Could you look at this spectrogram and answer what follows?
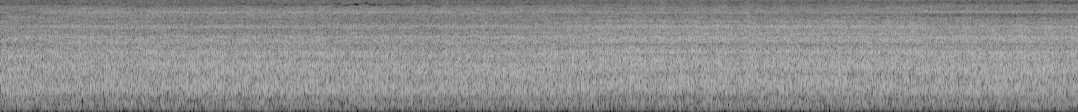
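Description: Handheld gas torch burning with a steady hiss of the flame while it warms a gel-filled heat-shrink wire connector so that it shrinks.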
